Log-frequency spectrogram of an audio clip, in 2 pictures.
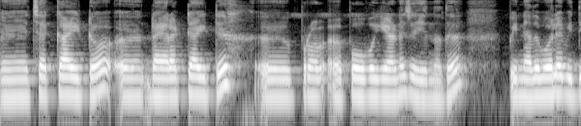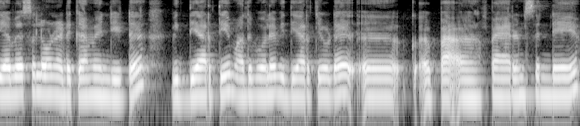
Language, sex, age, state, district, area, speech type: Malayalam, female, 18-30, Kerala, Kozhikode, urban, spontaneous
